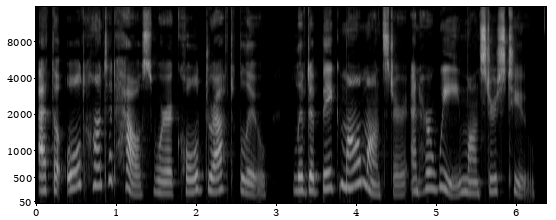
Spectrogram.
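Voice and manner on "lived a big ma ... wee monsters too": usual speaking voice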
